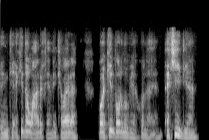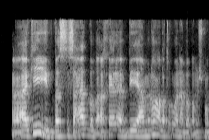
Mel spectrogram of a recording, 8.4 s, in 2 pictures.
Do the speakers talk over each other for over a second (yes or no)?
no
